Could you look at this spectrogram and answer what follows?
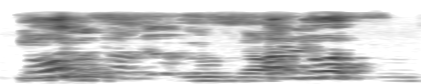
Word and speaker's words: clothes: Next we have clothes. Clothes. It's Z sound.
